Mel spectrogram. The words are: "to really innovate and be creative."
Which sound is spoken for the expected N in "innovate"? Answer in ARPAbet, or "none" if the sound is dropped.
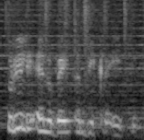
L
